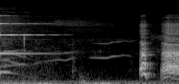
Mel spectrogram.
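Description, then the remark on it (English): A bright bell dings once and its clear tone rings out, slowly fading, followed near the end by two short, rough bursts of noise. No one speaks. “That's the Jew bell.”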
